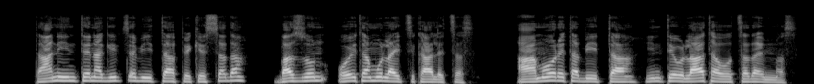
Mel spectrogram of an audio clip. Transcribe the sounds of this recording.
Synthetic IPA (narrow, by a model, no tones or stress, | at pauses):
t̪aːnɪhɪnt̪ːɛnɐɡɪbt͡sʼːɛbiːt̪ːaːpːɛkɛsːɐd̪ɐ | bɐzːɔnʔɔjt̪ɐmʊlɐjt͡sːɪkaːlɛt͡sːɐs | ʔaːmo̞ːɾɛt̪ɐbiːt̪ːaːhɪnt̪ːɛwʊlaːt̪ɐo̞ːt͡sːɐd̪ɐɪmːɐs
